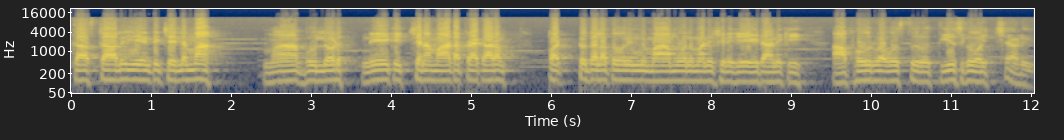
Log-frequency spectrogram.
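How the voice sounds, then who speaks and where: Casting: male actor as righteous ex-bandit, mid-pitched, emphatic and boastful, storybook tale over music. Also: flat delivery, unhurried, natural voice. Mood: reassuring. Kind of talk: dramatised moral story.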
